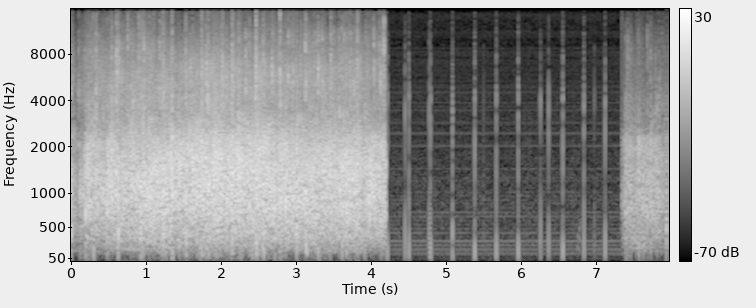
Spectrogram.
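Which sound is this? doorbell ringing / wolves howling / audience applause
audience applause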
